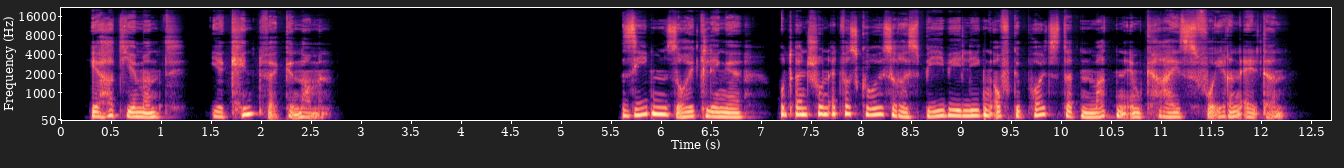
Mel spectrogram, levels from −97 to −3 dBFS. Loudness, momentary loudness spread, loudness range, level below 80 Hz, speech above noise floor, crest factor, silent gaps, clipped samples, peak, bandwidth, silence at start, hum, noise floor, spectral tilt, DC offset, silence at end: -16 LUFS; 10 LU; 9 LU; -60 dBFS; 74 dB; 16 dB; none; under 0.1%; 0 dBFS; over 20 kHz; 0.3 s; none; -89 dBFS; -6 dB/octave; under 0.1%; 0.5 s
